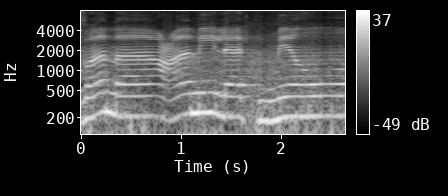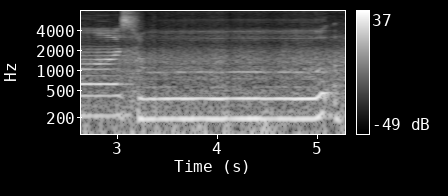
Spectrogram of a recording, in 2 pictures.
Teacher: حمزہ کی آواز بھی آنی چاہیے اور مد بھی آپ کو 5 سیکنڈ تک لمبی کرنی ہے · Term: بڑی مد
